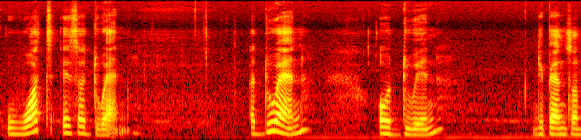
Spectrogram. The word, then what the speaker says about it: douen: So today I'm going to be talking about douens.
